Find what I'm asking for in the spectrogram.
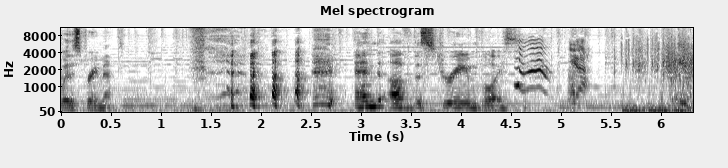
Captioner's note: bursts out laughing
